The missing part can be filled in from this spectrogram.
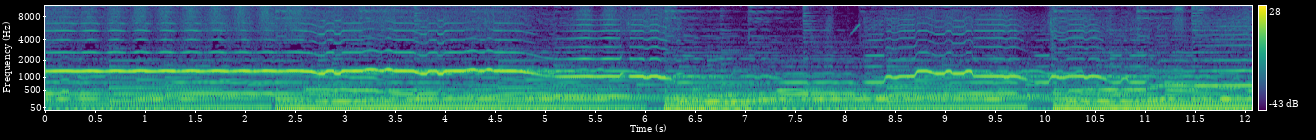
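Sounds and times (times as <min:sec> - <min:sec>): flute melody: 0:00.0 - 0:12.0
sustained low accompaniment: 0:00.0 - 0:12.0.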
